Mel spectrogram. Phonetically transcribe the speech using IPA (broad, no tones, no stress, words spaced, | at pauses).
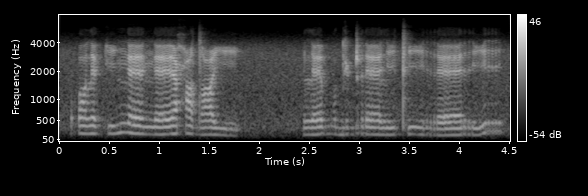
ʔɔlɛki ŋɛːŋɛː ħidˤiː | lɛ bɔɡʲaɖrɛːli tʼiːrɛː rir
